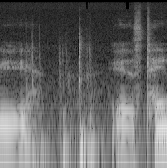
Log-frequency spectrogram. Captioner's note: keyboard typing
